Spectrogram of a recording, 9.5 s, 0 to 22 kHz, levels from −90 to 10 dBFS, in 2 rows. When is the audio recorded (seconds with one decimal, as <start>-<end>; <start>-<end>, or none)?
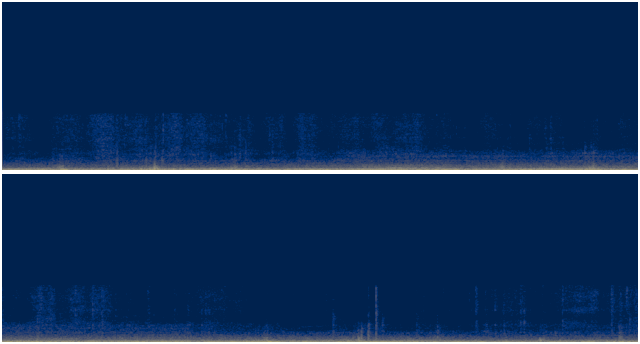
0.0-9.5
